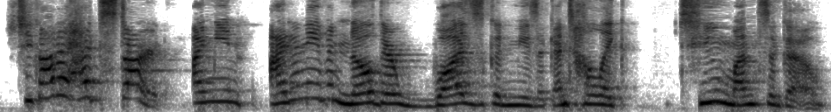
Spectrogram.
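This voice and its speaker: A woman's voice: high-pitched, animated, normal speed, pushed and bright, slightly rough, exaggerated voice. A woman playing a jealous, lovesick teenage girl in a screenplay table read, ranting in petulant teen slang.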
